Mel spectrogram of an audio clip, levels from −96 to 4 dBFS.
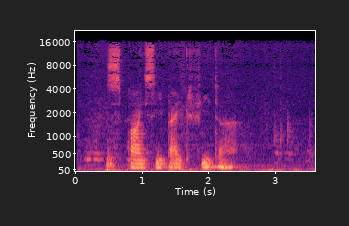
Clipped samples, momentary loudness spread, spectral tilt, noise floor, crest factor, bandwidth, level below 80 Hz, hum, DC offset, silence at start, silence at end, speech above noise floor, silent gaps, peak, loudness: under 0.1%; 14 LU; -5 dB/octave; -39 dBFS; 18 dB; 16.5 kHz; -36 dBFS; none; under 0.1%; 0.05 s; 0.05 s; 22 dB; none; -2 dBFS; -18 LUFS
